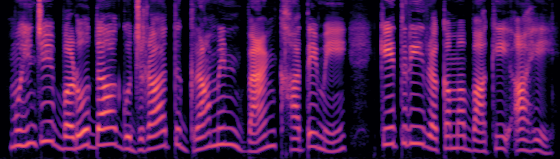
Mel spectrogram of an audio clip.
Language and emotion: Sindhi, neutral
